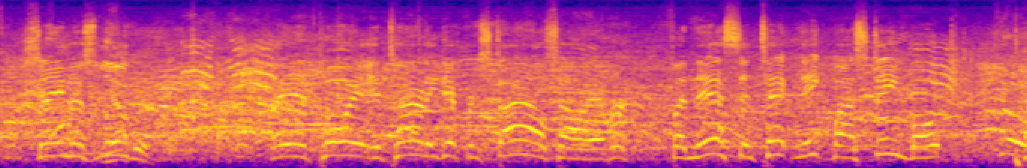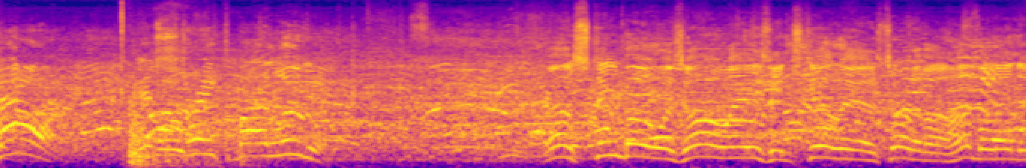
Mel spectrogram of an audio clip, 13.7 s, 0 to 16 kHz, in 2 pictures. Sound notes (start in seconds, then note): 5.5 crowd chatter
